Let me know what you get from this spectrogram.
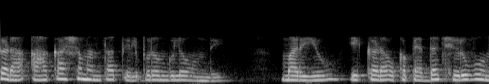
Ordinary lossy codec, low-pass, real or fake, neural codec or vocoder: Opus, 32 kbps; 3.6 kHz; real; none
